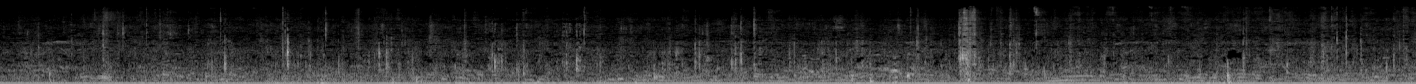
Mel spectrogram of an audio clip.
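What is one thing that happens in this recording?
Footsteps shuffle on dirt and gravel.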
